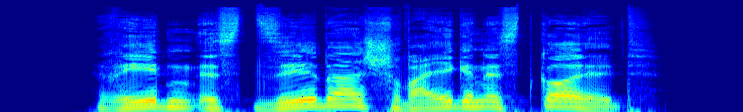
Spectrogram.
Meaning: speech is silver, silence is golden
- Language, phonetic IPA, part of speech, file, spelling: German, [ˈʁeːdn̩ ɪst ˈzɪlbɐ ˈʃvaɪ̯ɡn̩ ɪst ˈɡɔlt], phrase, De-Reden ist Silber Schweigen ist Gold.ogg, Reden ist Silber, Schweigen ist Gold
